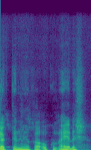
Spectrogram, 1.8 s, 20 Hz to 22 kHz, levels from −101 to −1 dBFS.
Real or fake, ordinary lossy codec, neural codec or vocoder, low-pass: fake; none; codec, 44.1 kHz, 7.8 kbps, Pupu-Codec; 19.8 kHz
